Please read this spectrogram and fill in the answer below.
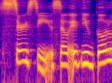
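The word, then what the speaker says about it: Circe: his vision I I know in Greek it's pronounced Kirky but in English if it's spelled with a c it's pronounced Cersei so if you go to an English classroom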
